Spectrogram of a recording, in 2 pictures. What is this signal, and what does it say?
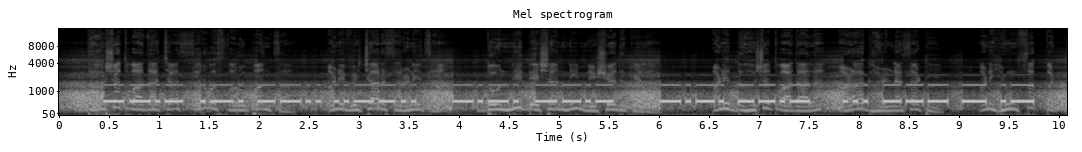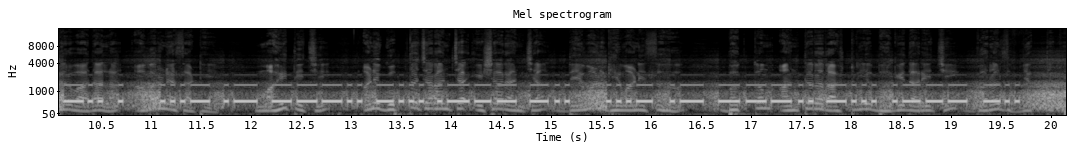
Morse code, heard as a keyed tone, hand-sent with a bug key, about 24 wpm, 480 Hz, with radio static, a narrow filter and speech in Marathi. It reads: QRZ? CQ CQ SOTA DE VA8BJD VA8BJD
